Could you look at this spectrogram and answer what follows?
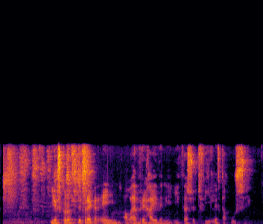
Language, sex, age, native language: Icelandic, male, 30-39, Icelandic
